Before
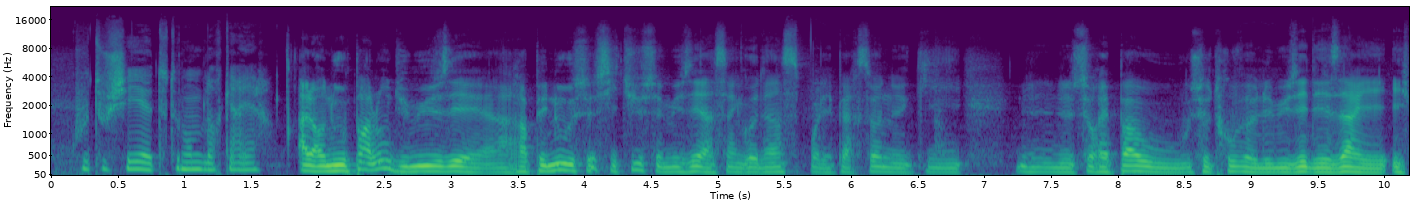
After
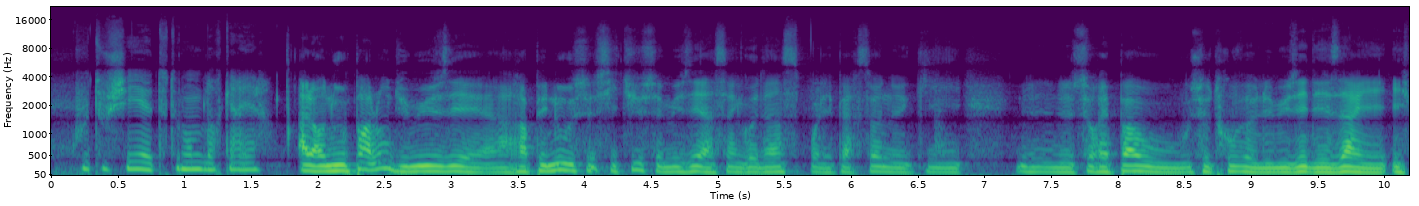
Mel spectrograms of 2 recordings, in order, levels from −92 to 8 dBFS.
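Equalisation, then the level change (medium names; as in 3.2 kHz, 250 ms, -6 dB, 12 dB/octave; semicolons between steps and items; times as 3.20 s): treble shelf 3.7 kHz -9.5 dB; static phaser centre 1.4 kHz, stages 6; +8.0 dB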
